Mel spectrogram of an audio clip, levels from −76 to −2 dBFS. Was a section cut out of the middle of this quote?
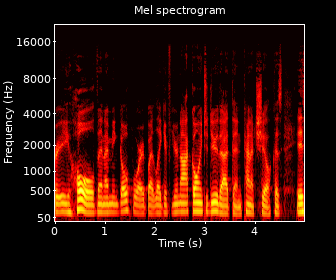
yes; 1 cut; at 3.7 s

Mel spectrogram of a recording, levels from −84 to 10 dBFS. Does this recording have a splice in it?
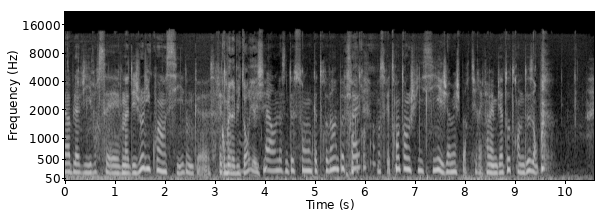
no; 0 cuts

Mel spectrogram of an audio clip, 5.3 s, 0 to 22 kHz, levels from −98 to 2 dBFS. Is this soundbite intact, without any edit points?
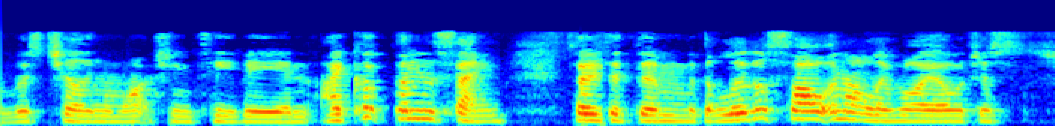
no; 1 cut; at 3.0 s

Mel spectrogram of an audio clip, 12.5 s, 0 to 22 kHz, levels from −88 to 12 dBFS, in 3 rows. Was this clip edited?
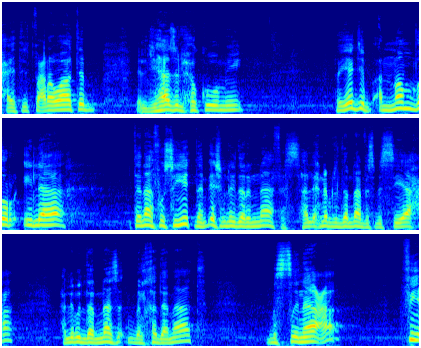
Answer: no; 0 cuts

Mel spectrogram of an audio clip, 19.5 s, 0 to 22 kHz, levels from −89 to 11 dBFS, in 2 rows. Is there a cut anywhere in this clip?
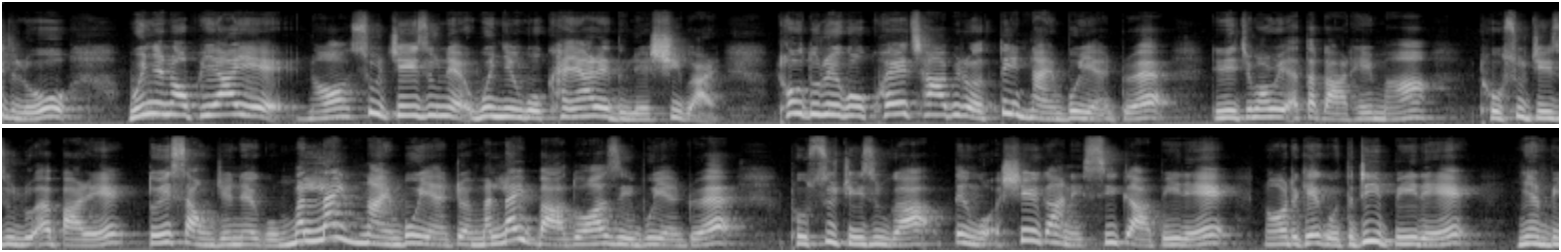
yes; 1 cut; at 17.5 s

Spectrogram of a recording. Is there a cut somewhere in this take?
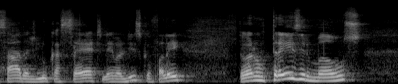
yes; 1 cut; at 2.4 s

